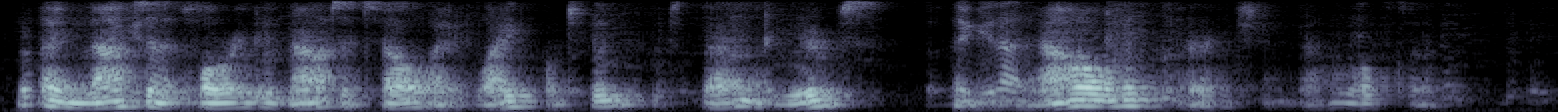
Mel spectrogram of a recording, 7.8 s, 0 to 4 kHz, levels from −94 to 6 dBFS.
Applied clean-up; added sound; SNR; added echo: neural mask model DeepFilterNet 3.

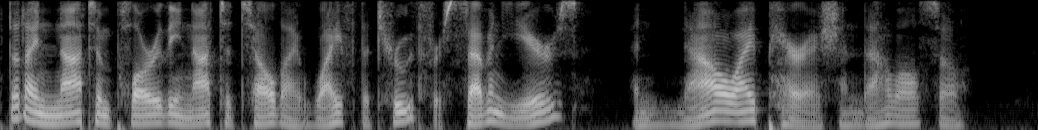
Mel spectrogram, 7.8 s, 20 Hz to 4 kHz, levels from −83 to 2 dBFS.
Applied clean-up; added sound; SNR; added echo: none; none; none; none.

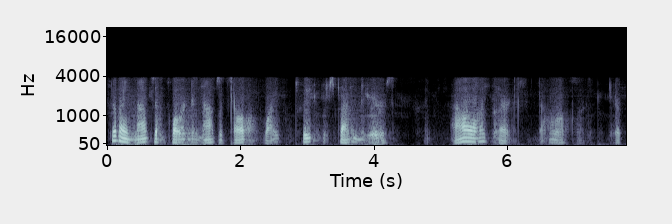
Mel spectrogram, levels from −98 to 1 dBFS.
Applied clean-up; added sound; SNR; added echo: neural separator model SepFormer WHAMR!.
